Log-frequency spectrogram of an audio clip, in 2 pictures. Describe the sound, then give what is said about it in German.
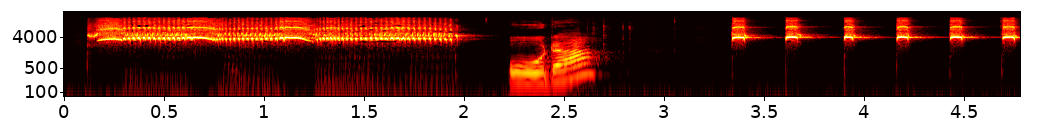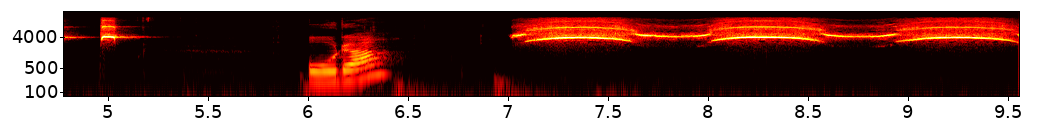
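Shrill high-pitched dog training whistle blasts giving the small search signal in dog dummy training: a sustained trill, a rapid series of about seven short sharp pips, then a warbling tone, with a man's brief speech in between. “So, und das war jetzt der kleine Suchenpfiff.”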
